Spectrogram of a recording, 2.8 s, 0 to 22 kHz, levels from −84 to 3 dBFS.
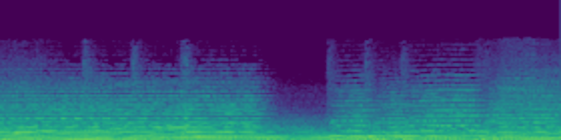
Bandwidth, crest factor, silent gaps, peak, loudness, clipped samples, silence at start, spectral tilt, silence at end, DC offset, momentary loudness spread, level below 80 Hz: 15.5 kHz; 12 dB; none; -8 dBFS; -21 LUFS; under 0.1%; 0 s; -4.5 dB/octave; 0 s; under 0.1%; 3 LU; -34 dBFS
